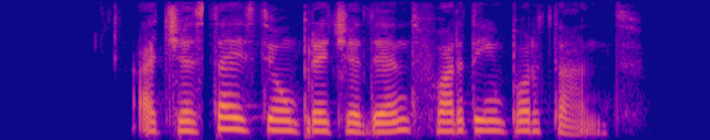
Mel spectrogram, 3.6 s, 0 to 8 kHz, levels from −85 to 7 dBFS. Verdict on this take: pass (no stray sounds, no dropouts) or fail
fail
